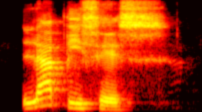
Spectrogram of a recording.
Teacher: esa p es una oclusiva bilabial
